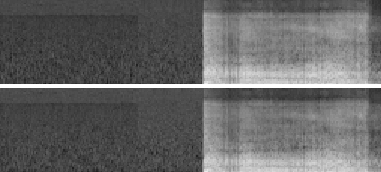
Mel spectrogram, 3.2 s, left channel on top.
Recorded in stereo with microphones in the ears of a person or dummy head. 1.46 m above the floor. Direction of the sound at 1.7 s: 20° left (ahead or behind).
